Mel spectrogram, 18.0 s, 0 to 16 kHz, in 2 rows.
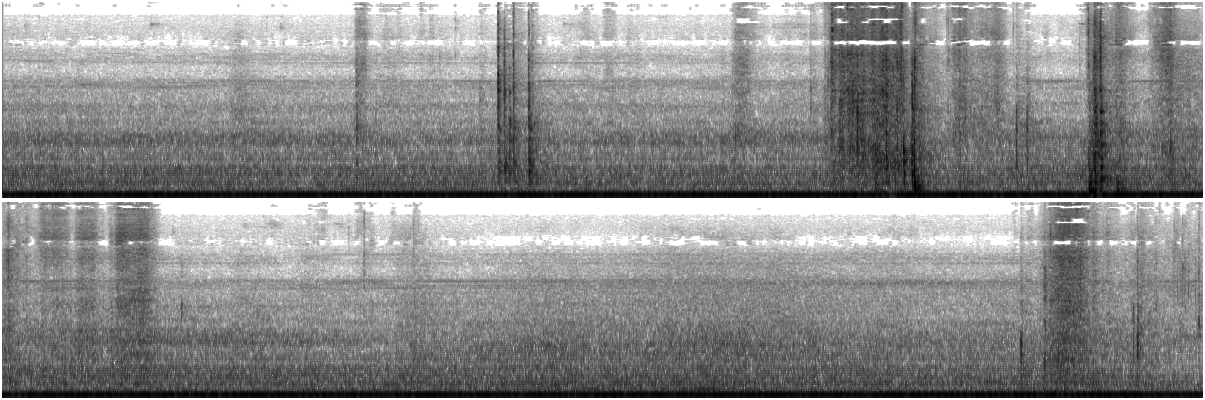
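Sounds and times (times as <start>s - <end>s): steady low hum: 0.0s - 18.0s
rustling and scraping handling noise: 5.4s - 10.4s, 16.6s - 18.0s.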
